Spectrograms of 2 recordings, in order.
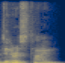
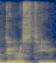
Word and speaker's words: Dinerstein: Usually in English I pronounce it Dinerstein. Oh, okay. But, but some people can pronounce a Dinerstein because like in American English specifically like Frankenstein, right? Like the Jewish surnames, they have Steen in the end, right? So, that's also fine.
